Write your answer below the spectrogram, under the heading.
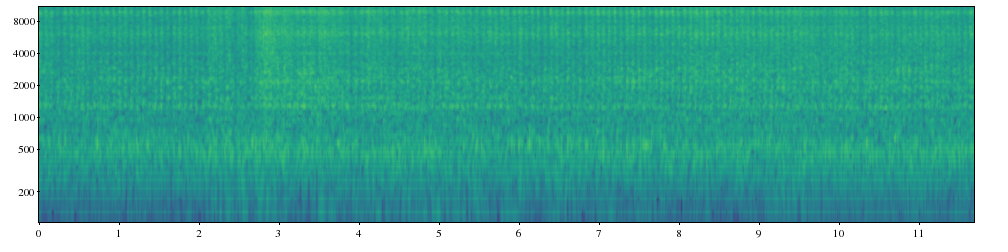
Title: Maytag Performa washing machine noise 1 of 2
